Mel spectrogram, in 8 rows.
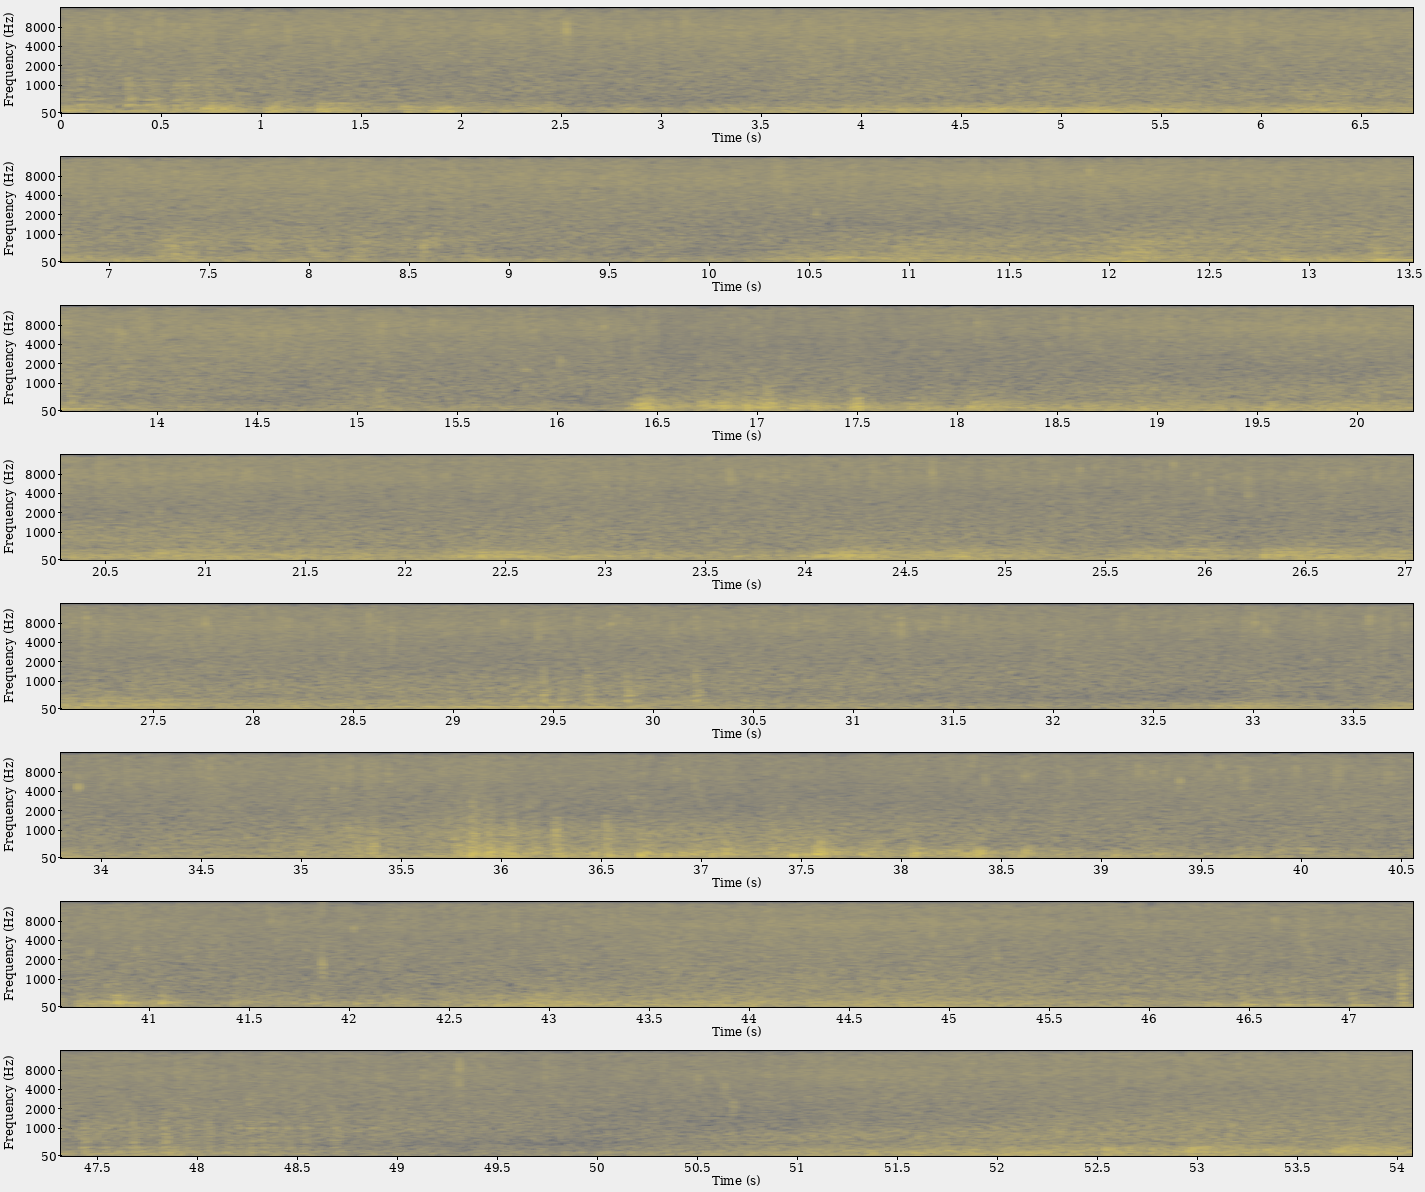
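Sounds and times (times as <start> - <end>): rolling thunder: 0.0 - 2.6, 10.3 - 14.5, 20.6 - 31.6, 34.8 - 39.3, 45.5 - 49.6
steady rain: 0.0 - 54.0.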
